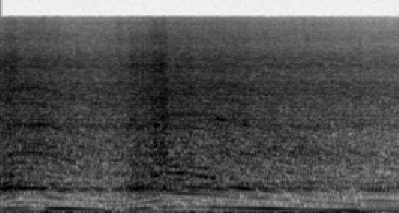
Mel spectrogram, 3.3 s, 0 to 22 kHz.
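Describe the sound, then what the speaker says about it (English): A 2018 Buick Regal TourX with a 2-liter turbocharged four-cylinder revs up and settles, a continuous loud engine drone rising and falling in pitch, close by with no talk. "This 2-liter turbocharged 4-cylinder engine pumps out 250 horsepower and 295 pound-feet of torque."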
